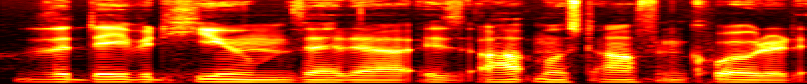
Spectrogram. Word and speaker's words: Hume: I think what I like so much about John Ciardi is, funnily enough, something I actually like about David Hume, who I've heard actually is supposed to be pronounced like something like home or whom, maybe with more of a Scottish whom. Hume, I don't know.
